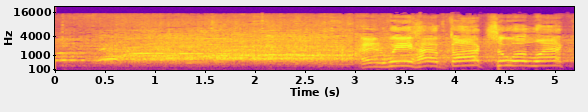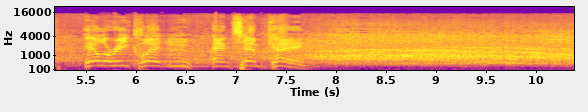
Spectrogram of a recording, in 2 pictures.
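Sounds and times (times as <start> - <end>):
crowd of supporters booing Bernie Sanders at a rally: 0.0 - 3.6, 7.5 - 10.3
speech: 3.1 - 7.8.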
